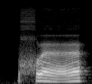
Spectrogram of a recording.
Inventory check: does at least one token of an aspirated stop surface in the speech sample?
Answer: no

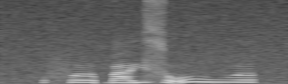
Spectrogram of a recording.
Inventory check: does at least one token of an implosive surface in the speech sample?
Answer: yes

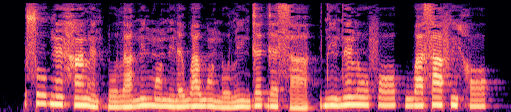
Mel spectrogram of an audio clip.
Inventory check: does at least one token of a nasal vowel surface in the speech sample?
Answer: yes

